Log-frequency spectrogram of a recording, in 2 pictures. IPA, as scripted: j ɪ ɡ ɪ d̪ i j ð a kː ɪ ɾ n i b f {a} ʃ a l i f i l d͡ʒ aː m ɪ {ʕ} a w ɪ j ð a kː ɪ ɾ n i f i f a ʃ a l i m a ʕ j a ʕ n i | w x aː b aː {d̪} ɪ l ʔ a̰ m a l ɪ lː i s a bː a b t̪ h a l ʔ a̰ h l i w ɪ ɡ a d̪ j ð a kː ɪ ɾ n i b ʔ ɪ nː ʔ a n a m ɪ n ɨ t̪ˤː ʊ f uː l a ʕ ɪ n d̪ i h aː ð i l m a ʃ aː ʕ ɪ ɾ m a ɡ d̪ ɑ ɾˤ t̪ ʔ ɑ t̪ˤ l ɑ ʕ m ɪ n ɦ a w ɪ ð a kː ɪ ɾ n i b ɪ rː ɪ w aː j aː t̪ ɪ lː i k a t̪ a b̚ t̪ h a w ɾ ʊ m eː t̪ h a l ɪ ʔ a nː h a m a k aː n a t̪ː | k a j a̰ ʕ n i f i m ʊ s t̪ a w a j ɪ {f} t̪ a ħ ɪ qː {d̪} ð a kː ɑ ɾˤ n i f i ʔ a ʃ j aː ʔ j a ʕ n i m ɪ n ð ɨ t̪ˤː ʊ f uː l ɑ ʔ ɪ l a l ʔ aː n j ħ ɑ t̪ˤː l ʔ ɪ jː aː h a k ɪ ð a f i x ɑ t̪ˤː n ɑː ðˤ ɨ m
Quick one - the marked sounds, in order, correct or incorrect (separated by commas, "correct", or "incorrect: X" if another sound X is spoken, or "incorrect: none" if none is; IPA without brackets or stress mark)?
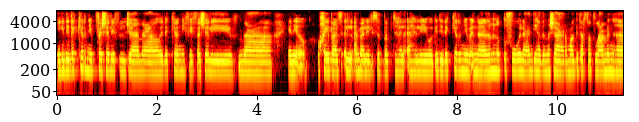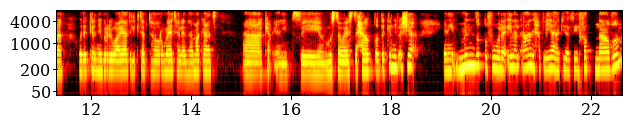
correct, correct, incorrect: t̪, incorrect: s, incorrect: t̪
